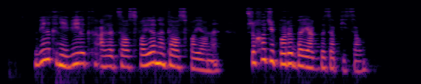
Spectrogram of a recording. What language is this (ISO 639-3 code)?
pol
